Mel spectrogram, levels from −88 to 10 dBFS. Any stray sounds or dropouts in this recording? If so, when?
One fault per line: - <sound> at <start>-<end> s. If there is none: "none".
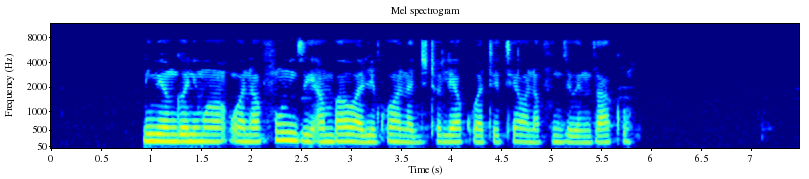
none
